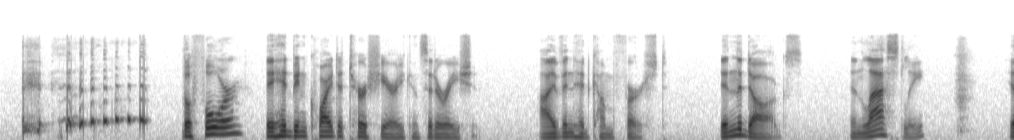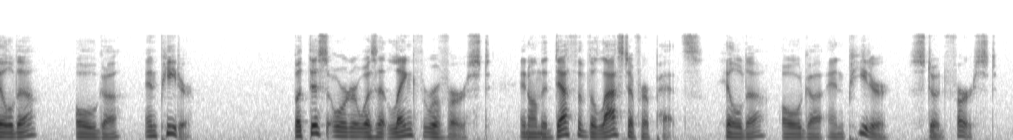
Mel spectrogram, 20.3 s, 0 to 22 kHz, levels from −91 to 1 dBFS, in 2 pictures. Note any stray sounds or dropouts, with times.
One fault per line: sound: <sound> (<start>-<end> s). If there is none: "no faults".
sound: laugh (0.2-1.5 s)
sound: sniff (9.5-9.8 s)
